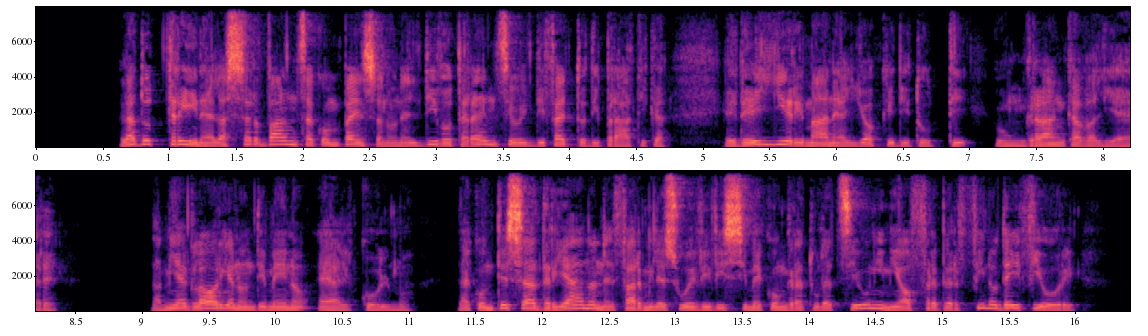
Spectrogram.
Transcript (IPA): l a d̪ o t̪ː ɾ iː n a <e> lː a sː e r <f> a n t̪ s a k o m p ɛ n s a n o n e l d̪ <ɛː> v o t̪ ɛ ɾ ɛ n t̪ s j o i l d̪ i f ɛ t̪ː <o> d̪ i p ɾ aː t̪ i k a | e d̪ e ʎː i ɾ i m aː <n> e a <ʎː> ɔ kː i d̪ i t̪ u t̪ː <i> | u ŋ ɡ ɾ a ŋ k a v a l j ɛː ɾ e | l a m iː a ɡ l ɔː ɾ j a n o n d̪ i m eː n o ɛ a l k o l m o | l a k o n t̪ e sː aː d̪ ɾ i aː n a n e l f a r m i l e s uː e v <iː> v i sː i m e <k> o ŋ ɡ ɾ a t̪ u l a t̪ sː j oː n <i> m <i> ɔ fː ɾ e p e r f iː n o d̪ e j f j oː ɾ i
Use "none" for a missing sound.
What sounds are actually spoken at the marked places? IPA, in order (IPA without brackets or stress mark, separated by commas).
e, v, iː, o, n, ʎː, i, i, k, i, i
